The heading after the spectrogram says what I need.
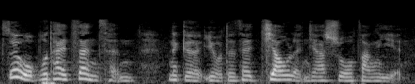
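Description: Husky-voiced woman preacher. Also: mid-range voice, normal speed. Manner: repeats phrases for emphasis, lively asides. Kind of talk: sermon.

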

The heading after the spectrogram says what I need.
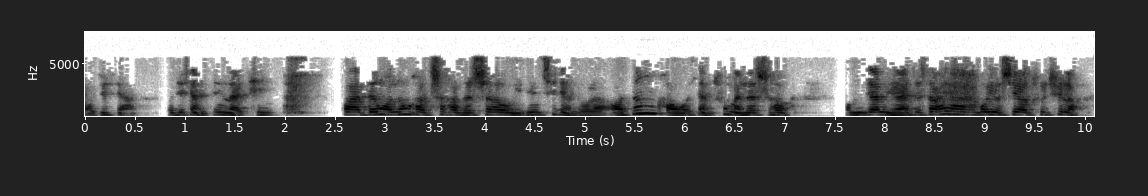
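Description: A woman sharing a personal testimony in an online prayer room, emotional and rising high as she recounts her prayer. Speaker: testimony speaker. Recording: muffled lo-fi online voice chat.

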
